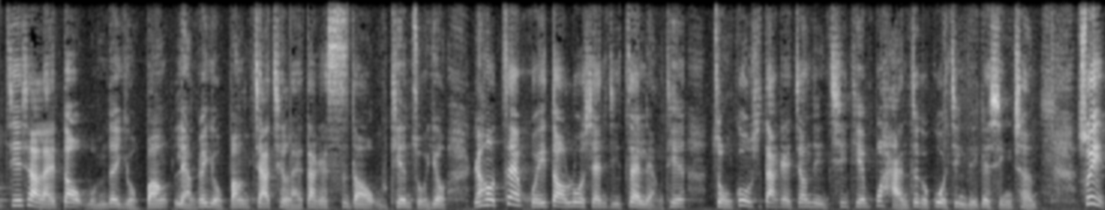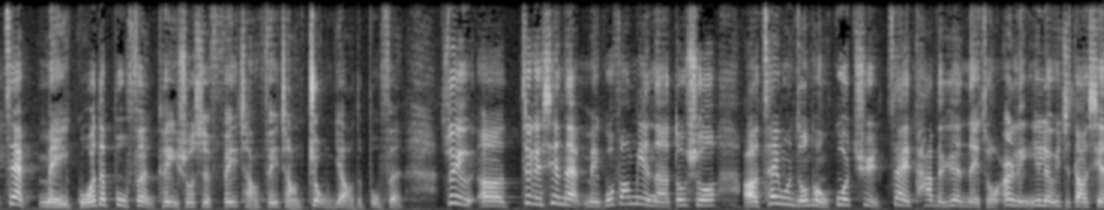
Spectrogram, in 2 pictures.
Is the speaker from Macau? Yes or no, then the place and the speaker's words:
no; Taiwan; 我们台湾人自己非常努力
